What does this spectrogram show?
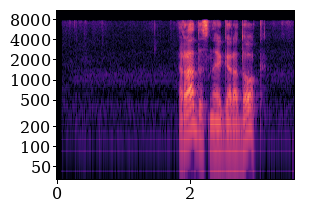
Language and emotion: Russian, positive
